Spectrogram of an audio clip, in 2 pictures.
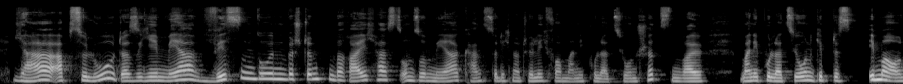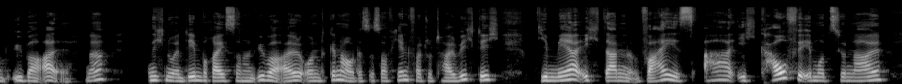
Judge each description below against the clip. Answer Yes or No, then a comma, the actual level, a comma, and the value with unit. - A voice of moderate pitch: Yes, medium, 175 Hz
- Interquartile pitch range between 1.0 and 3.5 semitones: No, average, 4.4 semitones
